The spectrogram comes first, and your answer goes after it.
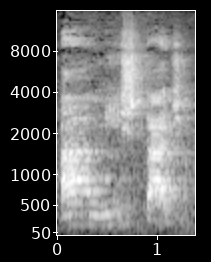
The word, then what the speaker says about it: Amistad: Amistade. O D é mudo no final.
